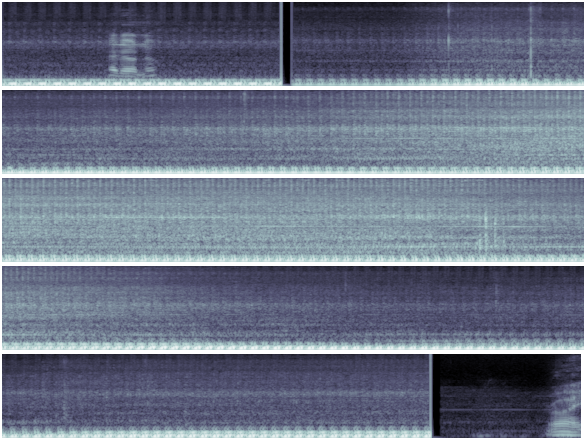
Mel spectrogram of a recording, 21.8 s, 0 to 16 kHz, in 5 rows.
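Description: A 1995 JDM Subaru WRX engine, just restarted after its fuel pump was refitted, runs steadily for about eighteen seconds with a loud, deep rumbling idle, starting abruptly and cutting off near the end.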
